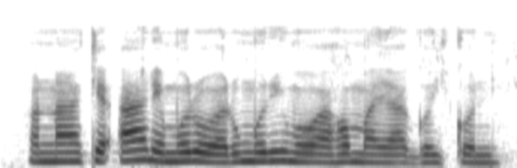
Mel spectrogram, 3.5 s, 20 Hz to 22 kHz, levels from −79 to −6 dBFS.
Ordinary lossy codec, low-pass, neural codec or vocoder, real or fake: MP3, 48 kbps; 19.8 kHz; none; real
